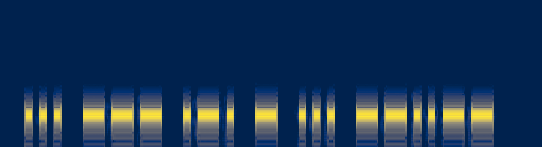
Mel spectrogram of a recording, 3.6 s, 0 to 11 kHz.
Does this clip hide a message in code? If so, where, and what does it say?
Yes: Morse code from 0.2 to 3.3 s, heard as a keyed tone, about 25 wpm, 600 Hz. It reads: SORTS,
